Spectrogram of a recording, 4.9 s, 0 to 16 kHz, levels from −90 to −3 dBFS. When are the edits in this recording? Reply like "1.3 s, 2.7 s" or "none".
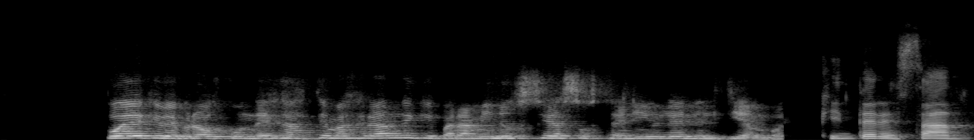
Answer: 3.9 s

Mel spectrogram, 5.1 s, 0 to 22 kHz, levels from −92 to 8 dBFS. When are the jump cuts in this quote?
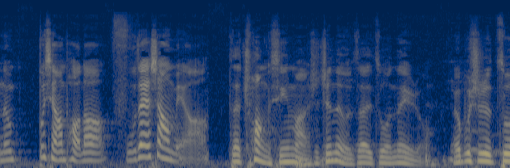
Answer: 2.1 s

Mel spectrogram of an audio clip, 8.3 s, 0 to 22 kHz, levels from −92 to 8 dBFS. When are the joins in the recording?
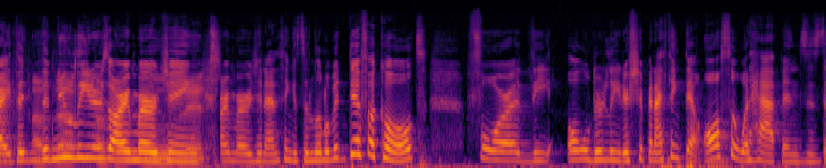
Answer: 2.2 s

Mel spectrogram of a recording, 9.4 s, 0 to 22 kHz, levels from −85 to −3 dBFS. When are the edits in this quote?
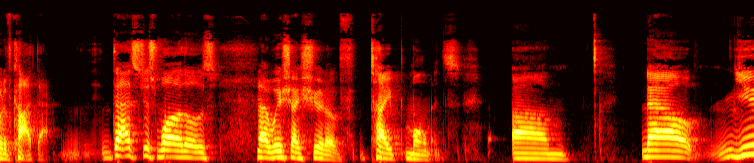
3.2 s

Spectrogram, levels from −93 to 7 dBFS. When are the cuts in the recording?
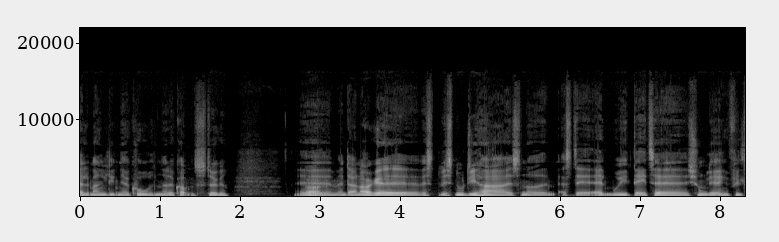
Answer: none

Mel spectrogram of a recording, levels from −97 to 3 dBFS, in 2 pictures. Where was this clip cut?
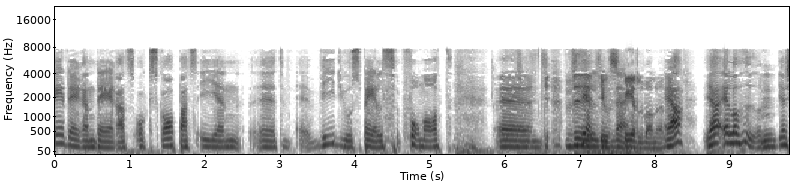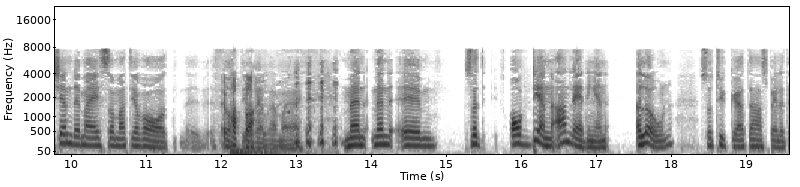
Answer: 13.5 s

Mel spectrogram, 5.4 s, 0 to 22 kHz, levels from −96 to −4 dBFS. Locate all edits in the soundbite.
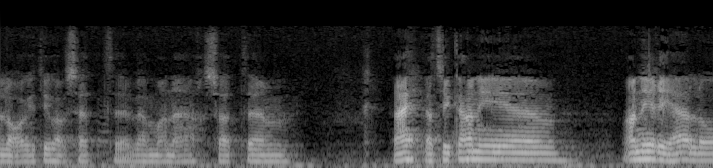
none

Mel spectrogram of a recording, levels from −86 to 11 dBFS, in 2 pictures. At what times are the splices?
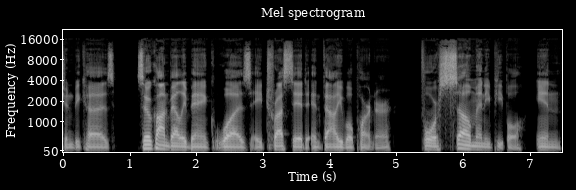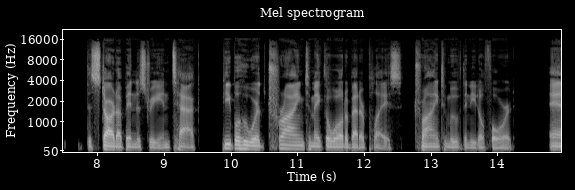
12.6 s

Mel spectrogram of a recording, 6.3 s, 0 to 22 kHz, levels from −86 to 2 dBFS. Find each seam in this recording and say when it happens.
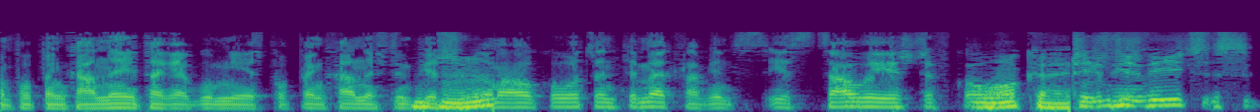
2.5 s, 5.3 s

